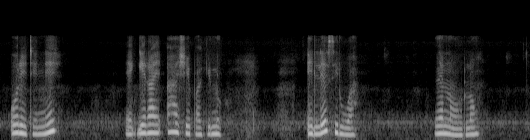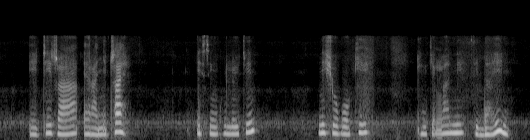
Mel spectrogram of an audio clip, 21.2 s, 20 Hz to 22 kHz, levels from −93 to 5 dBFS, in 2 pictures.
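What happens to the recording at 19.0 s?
At 19.0 s the audio is intact, with nothing there beyond the light hiss and the roll-off near 7.7 kHz of the G.722 wideband telephone coding at 48 kbit/s that runs through the whole clip.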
